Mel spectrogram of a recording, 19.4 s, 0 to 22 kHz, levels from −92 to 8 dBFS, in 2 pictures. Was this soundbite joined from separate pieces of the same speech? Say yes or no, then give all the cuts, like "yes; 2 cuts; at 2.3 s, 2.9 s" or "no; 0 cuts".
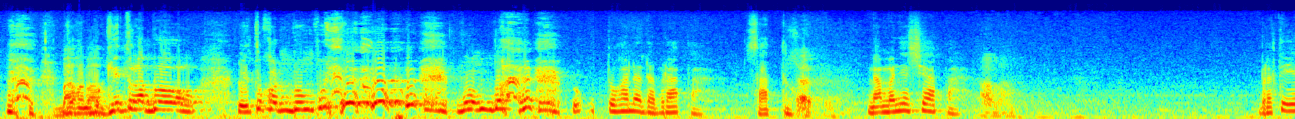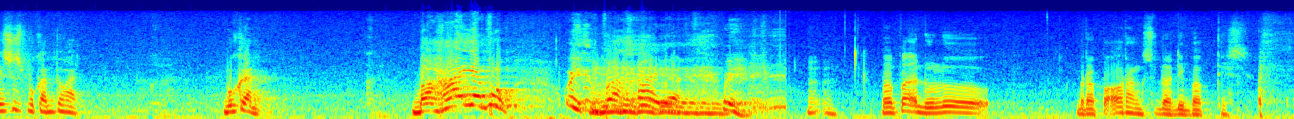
yes; 2 cuts; at 4.4 s, 15.5 s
